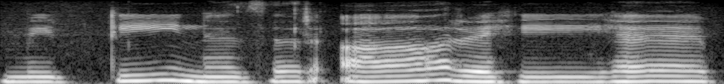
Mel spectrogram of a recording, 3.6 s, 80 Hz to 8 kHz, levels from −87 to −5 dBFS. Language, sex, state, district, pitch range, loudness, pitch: Hindi, female, Jharkhand, Ranchi, 170-185 Hz, -15 LUFS, 175 Hz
